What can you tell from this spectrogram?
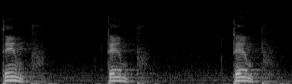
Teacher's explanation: And when a word ends in o, we commonly say u.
